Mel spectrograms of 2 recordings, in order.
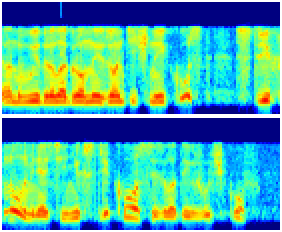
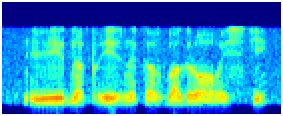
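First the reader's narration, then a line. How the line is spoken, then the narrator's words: Whisper, captain. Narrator (Russian): прошептал для чего-то капитан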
